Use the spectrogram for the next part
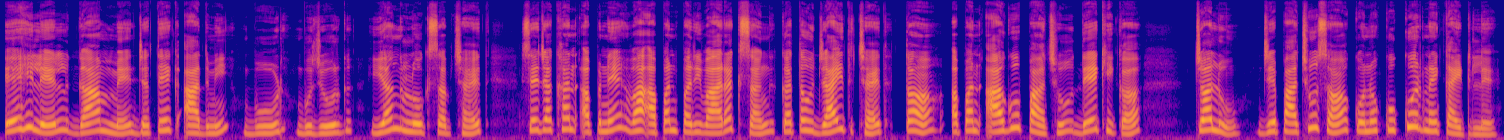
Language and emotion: Maithili, neutral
